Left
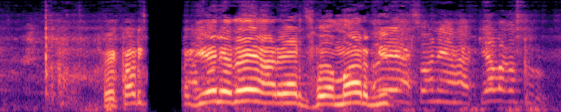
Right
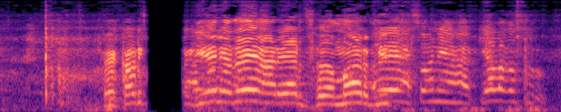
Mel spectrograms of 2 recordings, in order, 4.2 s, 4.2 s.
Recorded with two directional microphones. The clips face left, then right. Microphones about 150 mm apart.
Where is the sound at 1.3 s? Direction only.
45° left (ahead or behind).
